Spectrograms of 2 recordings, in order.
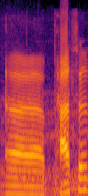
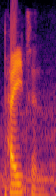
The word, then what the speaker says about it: Peyton: I was pronouncing his name wrong. Because I thought it was like Patton or Patton or something like that, and he goes, "Nope, it's Peyton."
